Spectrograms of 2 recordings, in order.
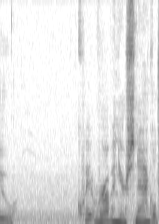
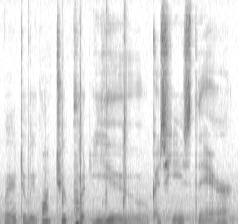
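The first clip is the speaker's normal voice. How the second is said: whisper; 3 semitones lower, 9 dB quieter than usual. Real, not acted. Placing the cats quietly.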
